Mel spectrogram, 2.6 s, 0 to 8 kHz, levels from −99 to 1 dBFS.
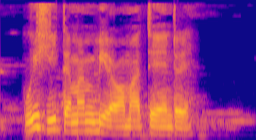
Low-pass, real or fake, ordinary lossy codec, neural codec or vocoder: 7.2 kHz; real; AAC, 32 kbps; none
